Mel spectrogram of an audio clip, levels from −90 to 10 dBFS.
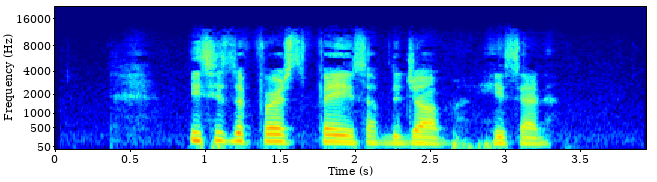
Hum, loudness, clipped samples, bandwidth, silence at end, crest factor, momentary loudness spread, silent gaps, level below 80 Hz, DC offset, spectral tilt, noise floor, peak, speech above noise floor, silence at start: none; -26 LUFS; under 0.1%; 13 kHz; 0.65 s; 18 dB; 9 LU; none; -54 dBFS; under 0.1%; -5 dB/octave; -65 dBFS; -10 dBFS; 39 dB; 0.5 s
